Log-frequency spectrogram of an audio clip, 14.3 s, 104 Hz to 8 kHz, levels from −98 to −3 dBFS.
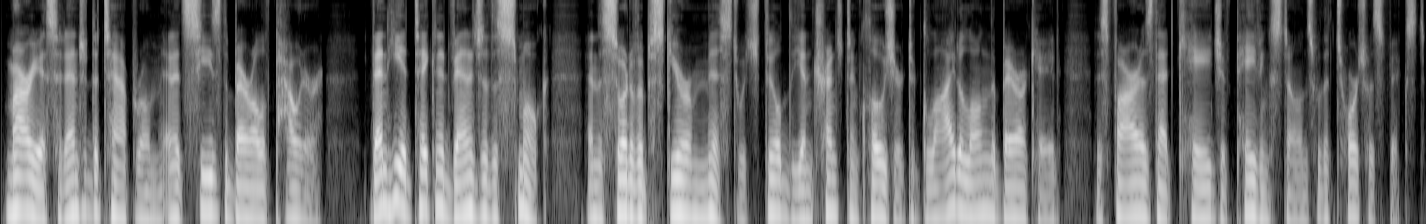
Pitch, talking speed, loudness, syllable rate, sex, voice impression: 105 Hz, 210 wpm, -22 LUFS, 6.1 syllables/s, male, masculine, very adult-like, slightly thick, slightly fluent, slightly refreshing, sincere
